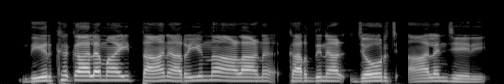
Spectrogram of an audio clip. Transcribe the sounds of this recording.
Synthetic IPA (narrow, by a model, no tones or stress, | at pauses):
d̪iːrkʰɐɣaːlɐmaːjit̪aːnɐrijunːɐaːɭaːɳɨkɐrd̪inaːɭd͡ʑo̞ːrd͡ʑɨaːlɐmt͡ɕeːɾi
